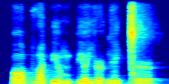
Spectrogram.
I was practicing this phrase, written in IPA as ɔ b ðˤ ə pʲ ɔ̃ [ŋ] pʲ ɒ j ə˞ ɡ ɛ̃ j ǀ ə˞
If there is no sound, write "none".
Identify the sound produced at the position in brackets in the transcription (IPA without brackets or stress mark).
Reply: m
